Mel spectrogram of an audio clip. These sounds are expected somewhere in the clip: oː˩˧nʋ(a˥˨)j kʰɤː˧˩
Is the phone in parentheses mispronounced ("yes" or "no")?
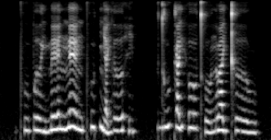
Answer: no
